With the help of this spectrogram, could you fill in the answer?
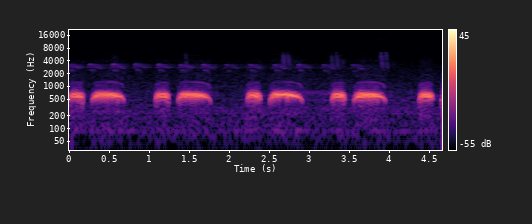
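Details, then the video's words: Local decoy spotted dove, 'pha gù' coo, Tu Mơ Rông, 14 January 2019: mellow low coos paired short-long, each long note slightly falling, over a steady series of thin high chirps from another bird. "BỔI THỔ PHA GÙ QUÁ TỐT"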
